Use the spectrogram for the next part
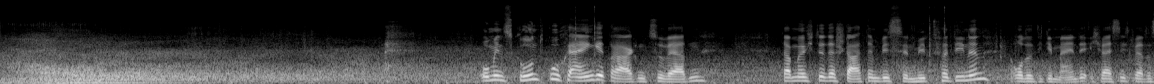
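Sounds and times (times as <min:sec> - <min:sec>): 
vehicle engine and road noise driving past: 0:00.0 - 0:04.9
speech: 0:04.8 - 0:07.2, 0:07.8 - 0:11.5.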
